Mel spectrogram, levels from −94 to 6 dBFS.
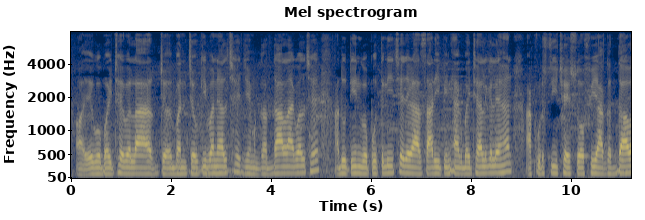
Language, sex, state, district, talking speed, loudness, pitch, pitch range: Maithili, male, Bihar, Samastipur, 175 wpm, -25 LUFS, 125 Hz, 120-135 Hz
